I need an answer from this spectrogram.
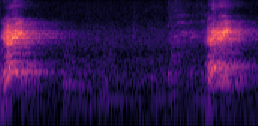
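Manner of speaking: high, loud calling out; yelling in hall. Acted. Guy in the hotel hall shouting to stop a man. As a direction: shout down the corridor.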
